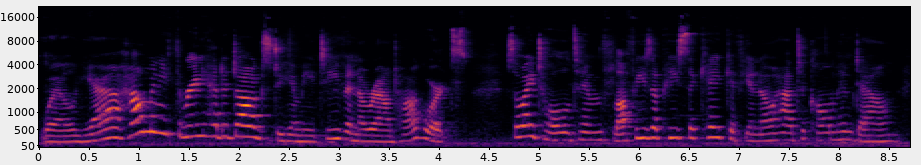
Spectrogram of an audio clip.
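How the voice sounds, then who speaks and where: A woman's voice: mid-range voice, sing-song, moderate pace, fairly bright tone, slight background noise. A woman voicing a big friendly, rambling gamekeeper man in a children's book read-aloud. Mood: casual, rambling. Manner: folksy, rambling, blurting.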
